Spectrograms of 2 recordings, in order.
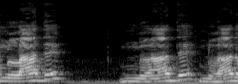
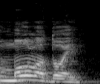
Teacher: é a palavra russa para jovem como evoluiu no slavo antigo ele ganhou essa sílaba adicional para separar encontros consonantais iniciais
